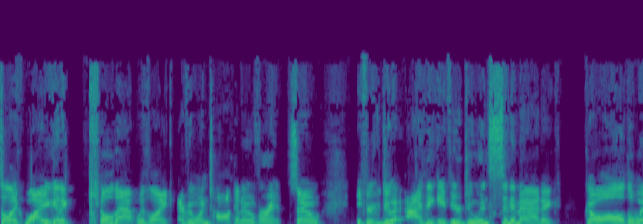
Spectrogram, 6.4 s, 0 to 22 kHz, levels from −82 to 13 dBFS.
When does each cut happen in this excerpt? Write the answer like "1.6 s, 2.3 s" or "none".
none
